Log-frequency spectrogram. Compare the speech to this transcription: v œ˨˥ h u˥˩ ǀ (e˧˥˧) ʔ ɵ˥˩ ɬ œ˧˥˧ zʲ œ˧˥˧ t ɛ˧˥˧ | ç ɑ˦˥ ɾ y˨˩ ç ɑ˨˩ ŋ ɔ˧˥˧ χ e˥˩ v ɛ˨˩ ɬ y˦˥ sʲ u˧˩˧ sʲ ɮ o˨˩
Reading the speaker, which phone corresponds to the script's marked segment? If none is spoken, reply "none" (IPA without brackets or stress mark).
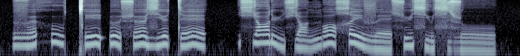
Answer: e˧˥˧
